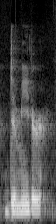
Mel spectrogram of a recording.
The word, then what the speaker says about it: Demeter: There's no N in there, so I guess it's just Demeter.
